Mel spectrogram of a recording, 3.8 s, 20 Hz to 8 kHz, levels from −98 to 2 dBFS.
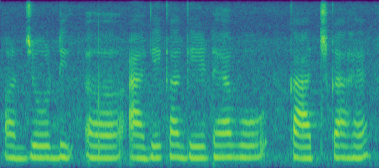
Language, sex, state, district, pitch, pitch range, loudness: Hindi, female, Gujarat, Valsad, 210 Hz, 205-215 Hz, -17 LUFS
